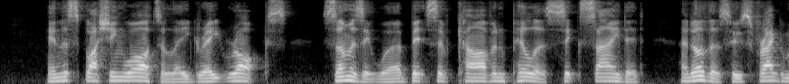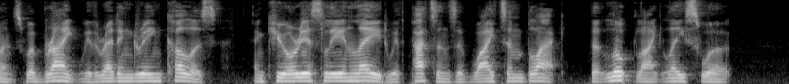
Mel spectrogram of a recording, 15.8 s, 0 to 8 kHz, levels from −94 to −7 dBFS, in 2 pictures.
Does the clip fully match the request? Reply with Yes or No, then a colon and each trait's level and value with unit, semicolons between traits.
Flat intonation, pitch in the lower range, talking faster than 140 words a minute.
No: average, 3.7 semitones; low, 120 Hz; average, 160 wpm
